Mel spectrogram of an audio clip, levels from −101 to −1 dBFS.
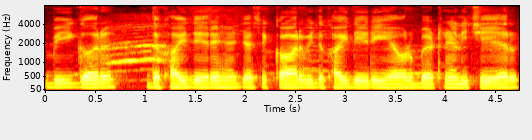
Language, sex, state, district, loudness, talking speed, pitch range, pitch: Hindi, female, Chandigarh, Chandigarh, -15 LUFS, 215 wpm, 120-125 Hz, 120 Hz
